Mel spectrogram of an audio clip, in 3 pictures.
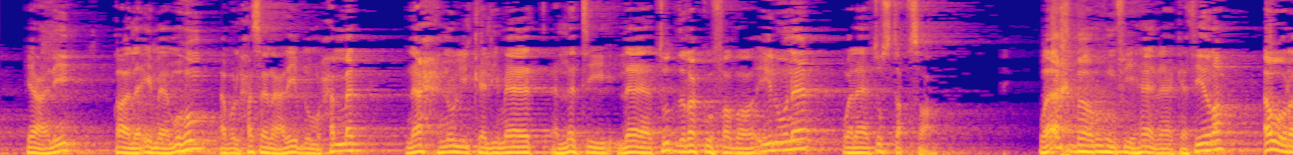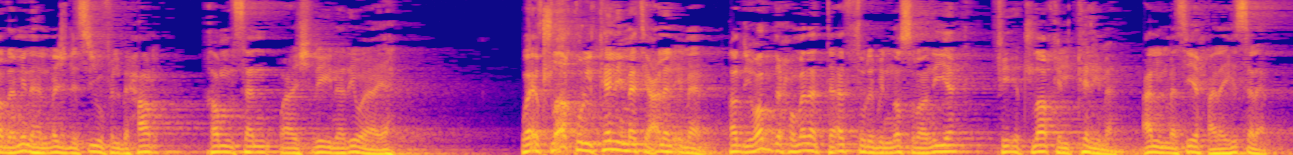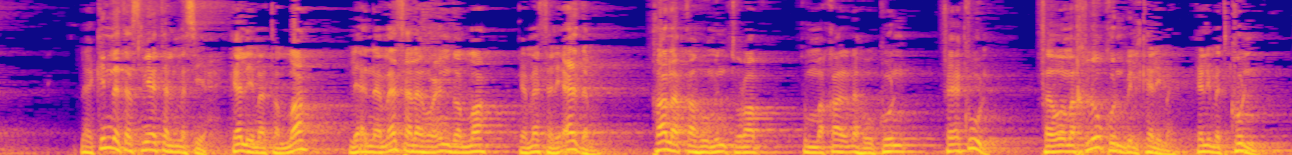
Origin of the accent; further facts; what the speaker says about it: Egypt; فما يحصل عندنا في مصر من عبادة الأضرحة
